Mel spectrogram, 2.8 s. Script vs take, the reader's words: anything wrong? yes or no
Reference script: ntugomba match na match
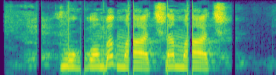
no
